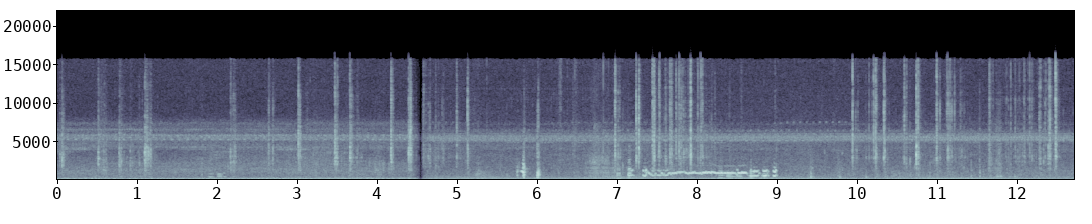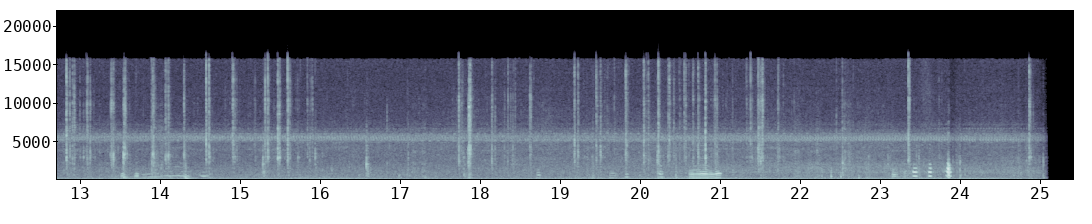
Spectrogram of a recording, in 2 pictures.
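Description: Hens clucking and giving short warbling calls, with many sharp little clicks, typical of beaks pecking at nipple drinkers, over a steady low hum.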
